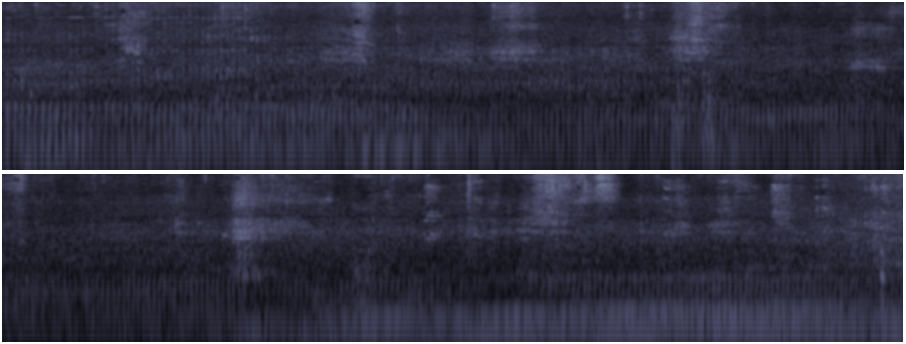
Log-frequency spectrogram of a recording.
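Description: Wind and road rumble on the microphone from a moving bicycle, with scattered clicks and rattles. Over the last few seconds a motor vehicle's engine hum builds and grows louder.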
